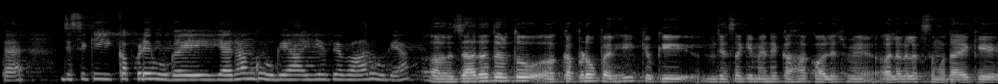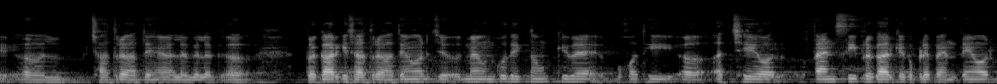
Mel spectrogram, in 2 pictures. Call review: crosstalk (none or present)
none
